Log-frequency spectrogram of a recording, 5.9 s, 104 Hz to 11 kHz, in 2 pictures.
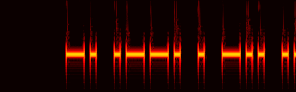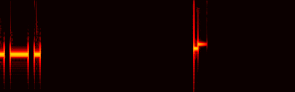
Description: Morse code, heard as a keyed tone, about 20 wpm, 700 Hz. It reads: NPEDF
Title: Code Groups - 5 Letter:Numbers - 20wpm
